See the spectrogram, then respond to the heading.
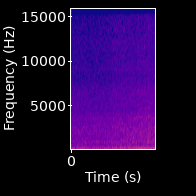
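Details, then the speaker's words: Mercedes-AMG GT Black Series in Comfort mode on the drive home from the Nürburgring, after an earlier unexplained no-fuel breakdown: deep even engine note pulling away smoothly with no stumble. Normal for now, but soon after it skips, cuts out and won't restart. "That's pulling away normally. What mode are you in? Comfort at the minute. That's now driving normally."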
